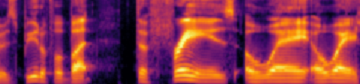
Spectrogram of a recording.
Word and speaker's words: aue: So it's just spelt A-U-E, but it's pronounced away.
